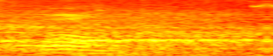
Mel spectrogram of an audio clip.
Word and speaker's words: Funk: As Jim Matson says, Funk rhymes with dunk.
